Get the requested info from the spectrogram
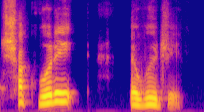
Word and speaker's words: Chukwudi Iwuji: But Chukwudi Iwuji, I believe is how you might pronounce that.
